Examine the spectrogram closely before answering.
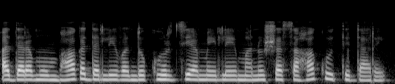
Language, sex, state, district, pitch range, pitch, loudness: Kannada, female, Karnataka, Bidar, 210-220 Hz, 215 Hz, -17 LUFS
